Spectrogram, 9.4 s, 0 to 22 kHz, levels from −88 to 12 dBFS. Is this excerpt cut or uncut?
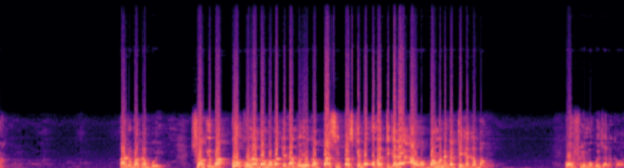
uncut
